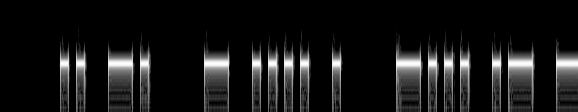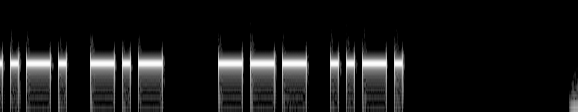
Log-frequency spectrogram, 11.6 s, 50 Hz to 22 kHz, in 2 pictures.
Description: Morse code, heard as a keyed tone, about 15 wpm, 700 Hz. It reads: IN THE BACK OF
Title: Speed-Racing - Sets of 4 Words 15wpm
